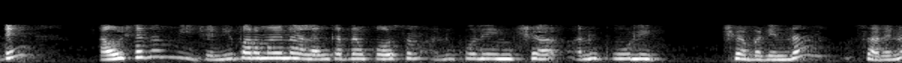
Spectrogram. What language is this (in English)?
Telugu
